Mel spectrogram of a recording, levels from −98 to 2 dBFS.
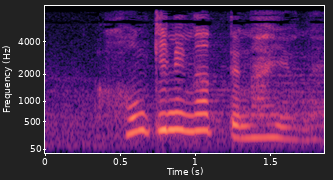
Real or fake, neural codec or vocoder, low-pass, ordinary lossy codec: real; none; 7.2 kHz; none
